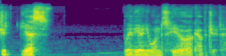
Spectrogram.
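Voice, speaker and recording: A man uses a raspy put-on character voice at medium pitch with fairly even intonation. He talks at a fairly quick pace while faint music plays in the background. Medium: actual play. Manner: halting, weary.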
